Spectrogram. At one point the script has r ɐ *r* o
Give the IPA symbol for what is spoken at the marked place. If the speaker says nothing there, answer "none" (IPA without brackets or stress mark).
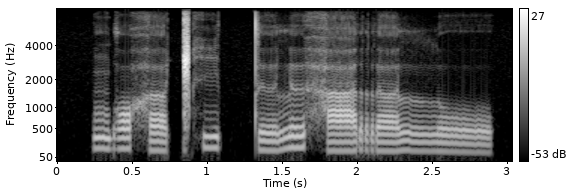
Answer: lː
